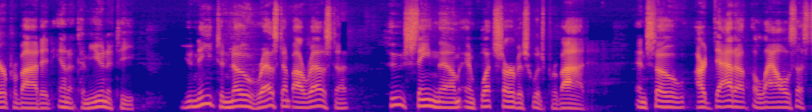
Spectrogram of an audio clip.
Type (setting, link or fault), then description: setting, busy venue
